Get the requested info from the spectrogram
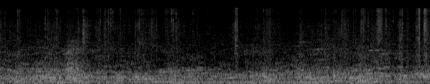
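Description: A plastic 7x7 speed cube being turned by hand, its layers giving scattered light clicks, over a steady low background murmur.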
